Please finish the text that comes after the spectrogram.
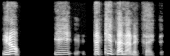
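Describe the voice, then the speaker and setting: A woman whose mother tongue is Tamil speaks in a fairly high voice, animated and earnest, often circling back to restart a thought. The sound is close and dry, with almost no room around it. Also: normal speed, creaky, no echo. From Malaysia. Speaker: childcare center director. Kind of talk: conversational interview.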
